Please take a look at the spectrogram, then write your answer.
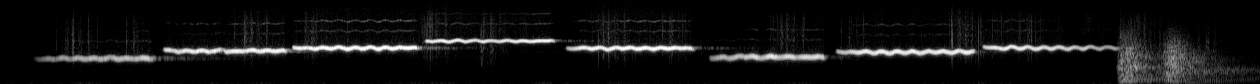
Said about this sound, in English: That whistle is your signal for the Signal Oil program, The Whistler.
